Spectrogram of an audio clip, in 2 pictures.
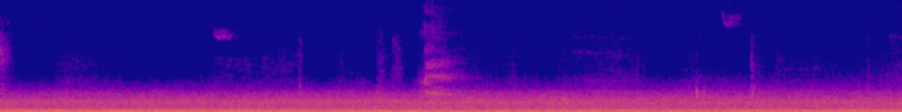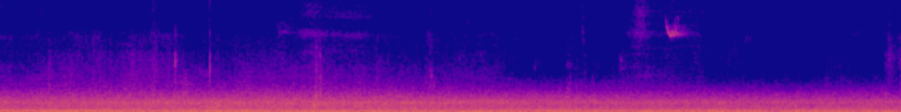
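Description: Outdoor ambience: a steady low hum with a few distinct pitches that fades near the end, and a few faint bird calls over it.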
